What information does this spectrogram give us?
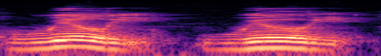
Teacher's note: clear stress on the first syllable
